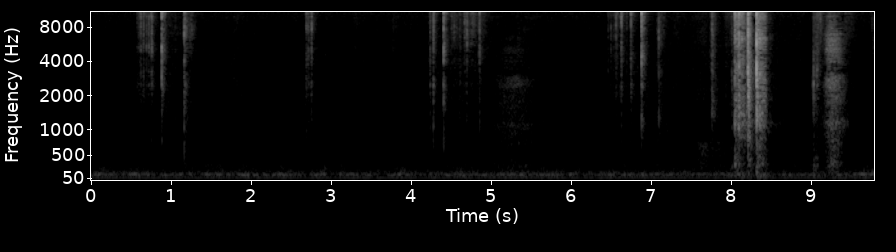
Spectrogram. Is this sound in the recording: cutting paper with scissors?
yes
